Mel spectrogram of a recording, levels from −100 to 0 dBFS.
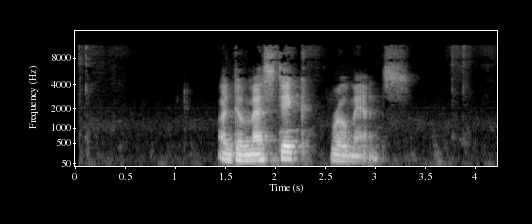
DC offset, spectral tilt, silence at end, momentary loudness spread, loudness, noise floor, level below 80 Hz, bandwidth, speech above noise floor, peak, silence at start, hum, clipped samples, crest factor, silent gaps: under 0.1%; -5.5 dB/octave; 0.95 s; 20 LU; -21 LUFS; -71 dBFS; -58 dBFS; 11.5 kHz; 49 dB; -2 dBFS; 1.45 s; none; under 0.1%; 24 dB; none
